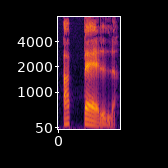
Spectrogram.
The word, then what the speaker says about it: appelle: That's the reason why you pronounce it appel, appel, okay?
